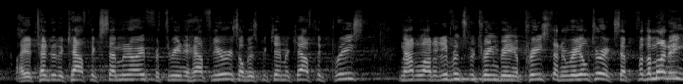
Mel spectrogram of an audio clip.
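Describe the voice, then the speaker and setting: A man's raised, projected voice with an American accent, a fairly quick pace, and noticeable background noise. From United States. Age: 60s. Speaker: real estate agent and conference speaker. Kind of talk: motivational speech. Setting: stage with audience.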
